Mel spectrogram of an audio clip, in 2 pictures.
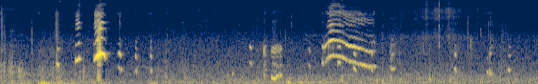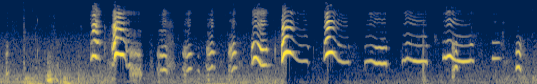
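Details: Three-week-old American Bulldog puppies making high, thin whimpers and yips, scattered at first and then coming in quick rising-and-falling bursts, over a soft background hum.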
